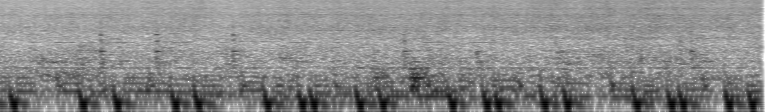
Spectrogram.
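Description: Masala with Kashmiri red chili powder frying in a pan for a Tangra fish curry, a constant dense sizzle with repeated scraping stir strokes close by, no voices.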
